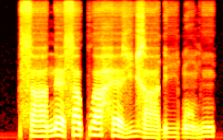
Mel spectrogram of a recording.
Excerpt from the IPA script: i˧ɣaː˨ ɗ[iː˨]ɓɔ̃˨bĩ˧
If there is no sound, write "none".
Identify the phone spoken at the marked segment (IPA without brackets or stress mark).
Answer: iː˨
